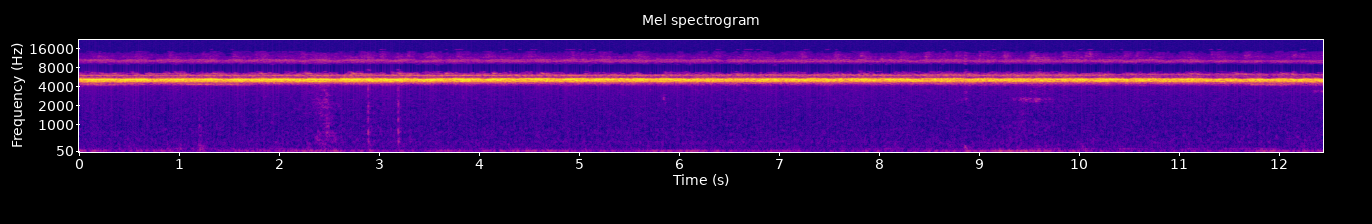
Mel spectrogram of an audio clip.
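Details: Bell cricket singing indoors while a rescued male cat sleeps on a grandmother's bed; a steady, high, ringing trill holds without a break throughout, with faint soft thumps and low room hum beneath.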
